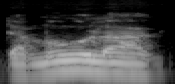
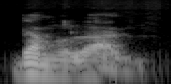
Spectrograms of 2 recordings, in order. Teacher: the accent falls on the final syllable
